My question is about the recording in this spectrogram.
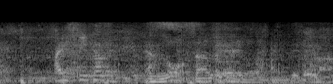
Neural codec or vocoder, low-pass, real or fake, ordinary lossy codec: codec, 16 kHz, 1.1 kbps, Voila-Tokenizer; none; fake; none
